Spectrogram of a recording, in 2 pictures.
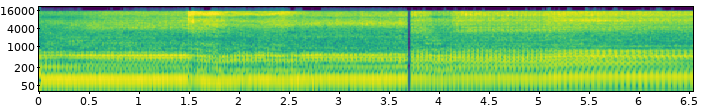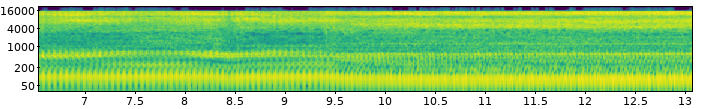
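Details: Craftsman 3300 psi pressure washer, small gas engine, after a water pump oil change: started with choke open, hose and gun connected, water on. Steady drone with a low hum that dips briefly under load then recovers; no knocking, runs evenly.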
